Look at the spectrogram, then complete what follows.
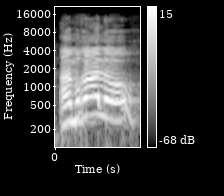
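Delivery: high, booming preacher's cry; sudden full-volume outburst; dramatic shout. Real, not acted. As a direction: hurl the words at the audience. Preacher shouts story turn.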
